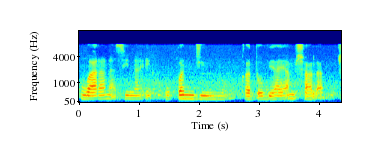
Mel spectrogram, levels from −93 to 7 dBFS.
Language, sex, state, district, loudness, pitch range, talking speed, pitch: Gujarati, female, Gujarat, Gandhinagar, -21 LUFS, 170-185 Hz, 110 wpm, 175 Hz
